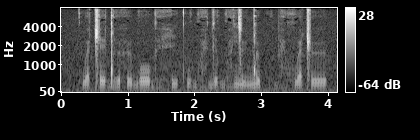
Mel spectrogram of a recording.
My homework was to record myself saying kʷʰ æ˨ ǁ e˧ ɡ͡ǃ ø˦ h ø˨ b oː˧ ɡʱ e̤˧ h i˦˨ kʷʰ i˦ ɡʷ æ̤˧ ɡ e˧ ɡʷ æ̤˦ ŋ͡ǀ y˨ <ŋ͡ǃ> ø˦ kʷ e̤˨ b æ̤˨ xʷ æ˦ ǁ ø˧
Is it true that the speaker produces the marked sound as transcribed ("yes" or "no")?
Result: yes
